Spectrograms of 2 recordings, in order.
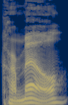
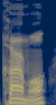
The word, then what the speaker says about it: Carmel: Born in New Orleans and raised for a long time, I think is pronounced Carmel, not Carmel, Carmel, California, Pete and his family eventually moved to Virginia.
